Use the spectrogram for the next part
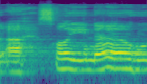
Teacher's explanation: अह ये हा की आवाज़ और सौत को मोटा करके पढ़ना।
